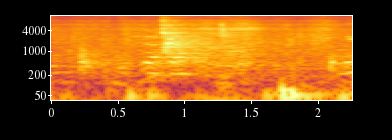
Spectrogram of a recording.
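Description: Speech, with low thumps about half a second in and near the end, and a sharp click about a second in.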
